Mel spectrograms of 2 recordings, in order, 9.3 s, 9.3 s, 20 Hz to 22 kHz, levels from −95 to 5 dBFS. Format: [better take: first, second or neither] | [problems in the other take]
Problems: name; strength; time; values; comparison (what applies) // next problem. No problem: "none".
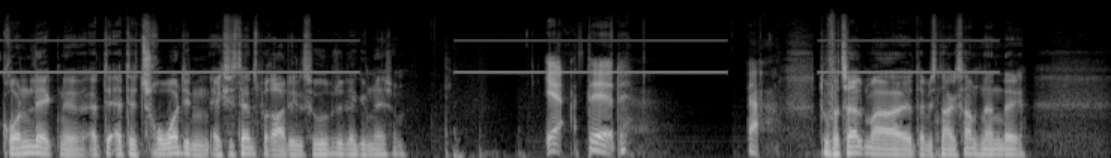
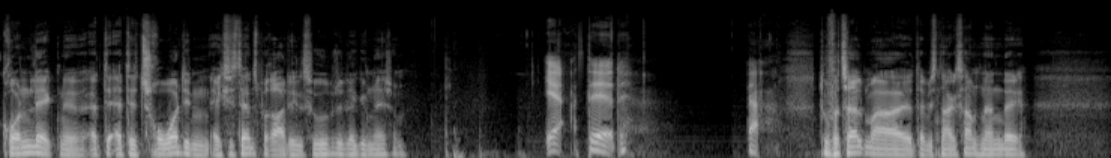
second | high-pitched whine; noticeable; until 3 s, from 4 to 6 s and from 7 to 8.5 s; 4 kHz, 15 dB below the speech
